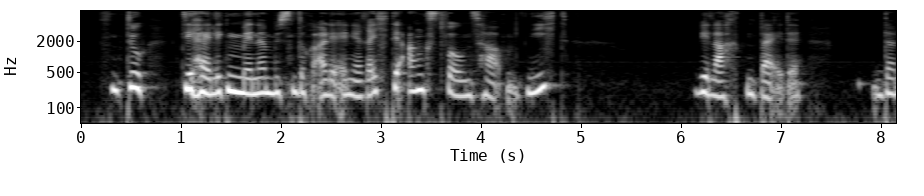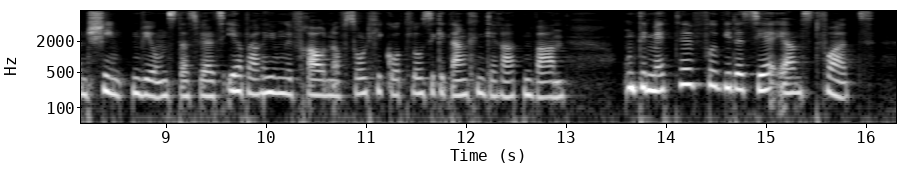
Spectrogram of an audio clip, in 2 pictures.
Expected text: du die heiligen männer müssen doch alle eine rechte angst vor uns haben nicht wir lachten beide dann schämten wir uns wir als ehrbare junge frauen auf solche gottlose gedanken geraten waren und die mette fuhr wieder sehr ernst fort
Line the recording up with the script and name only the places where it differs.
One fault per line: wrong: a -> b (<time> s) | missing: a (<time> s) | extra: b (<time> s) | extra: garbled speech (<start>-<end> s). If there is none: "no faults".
extra: daß (9.1 s)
